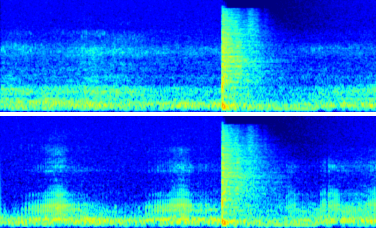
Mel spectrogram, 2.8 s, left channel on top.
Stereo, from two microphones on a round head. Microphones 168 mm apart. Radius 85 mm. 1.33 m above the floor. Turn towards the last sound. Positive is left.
turn(degrees=0)  # may be behind; listen again after turning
